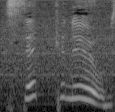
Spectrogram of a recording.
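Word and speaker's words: Tsidkenu: It's T-S-I-D-K-E-N-U. How do you say it? Sit canoe.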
